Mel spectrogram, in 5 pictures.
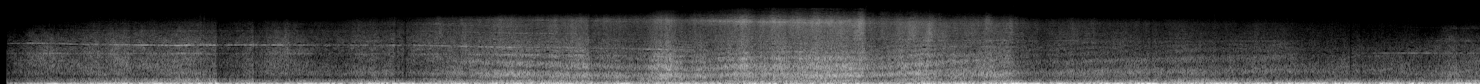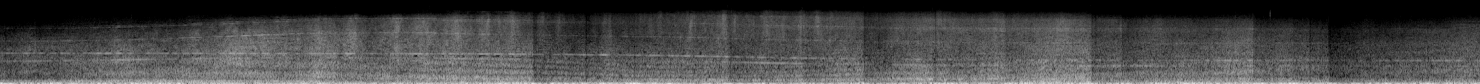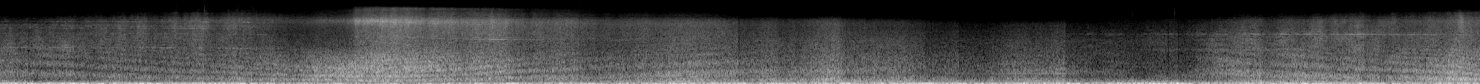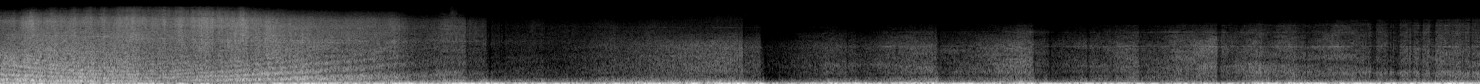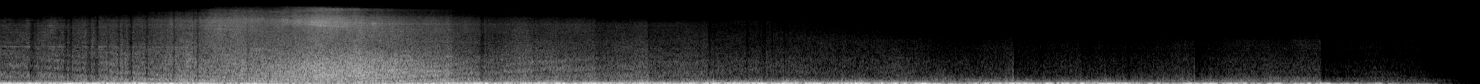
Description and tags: These are the sounds of commercial and private jet aircraft landing at Love Field in Dallas, Texas on Sunday, October 16th, 2011.
jets, Jets-landing, landing, Love-Field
